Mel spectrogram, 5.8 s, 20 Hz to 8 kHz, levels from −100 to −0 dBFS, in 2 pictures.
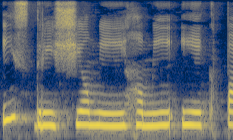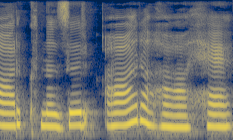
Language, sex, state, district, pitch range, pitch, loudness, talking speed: Hindi, male, Punjab, Fazilka, 225-245 Hz, 235 Hz, -13 LUFS, 105 wpm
